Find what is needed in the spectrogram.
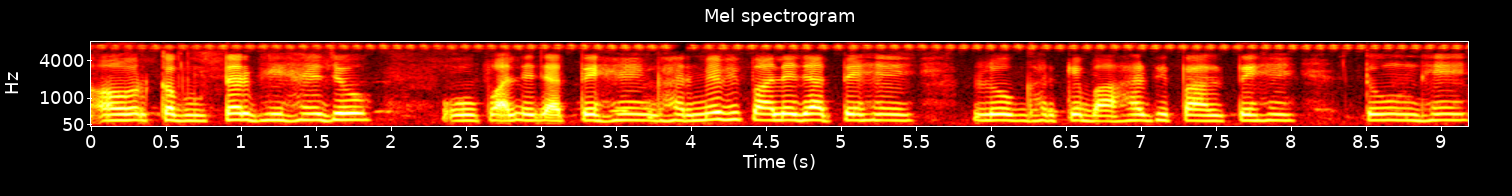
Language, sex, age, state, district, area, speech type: Hindi, female, 45-60, Uttar Pradesh, Lucknow, rural, spontaneous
